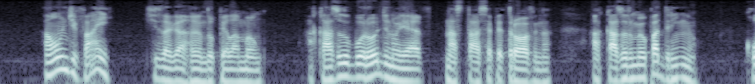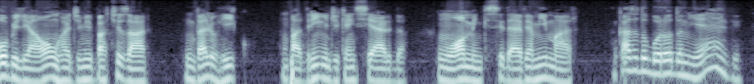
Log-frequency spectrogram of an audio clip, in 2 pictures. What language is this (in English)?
Portuguese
